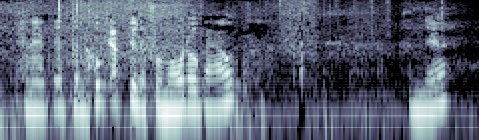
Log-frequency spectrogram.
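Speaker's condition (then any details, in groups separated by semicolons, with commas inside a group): No condition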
